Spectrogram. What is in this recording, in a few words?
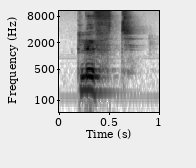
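"kluft", Dutch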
